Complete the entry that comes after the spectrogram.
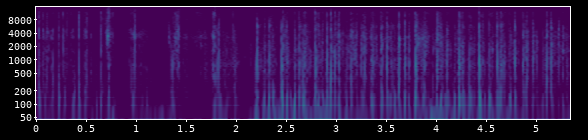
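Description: A small, flat, closed white paperboard contact lens box is tapped with fingertips and short nails. The result is a rapid run of dry, crisp taps with a low papery thump, plus a brief quieter stretch before the tapping picks up again, denser and louder.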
